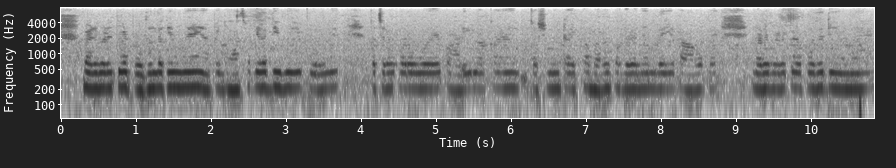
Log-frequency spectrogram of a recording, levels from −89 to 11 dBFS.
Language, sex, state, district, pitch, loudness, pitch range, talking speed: Kumaoni, female, Uttarakhand, Uttarkashi, 210 Hz, -16 LUFS, 205-215 Hz, 175 wpm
